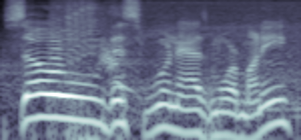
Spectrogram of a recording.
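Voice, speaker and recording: Hoarse, sick young man rambling over a game. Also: a little high, expressive, takes it slowly, dark tone. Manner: rambling, joking. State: hoarse, voice cracking from illness. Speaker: Let's Play host. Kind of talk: video game commentary.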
